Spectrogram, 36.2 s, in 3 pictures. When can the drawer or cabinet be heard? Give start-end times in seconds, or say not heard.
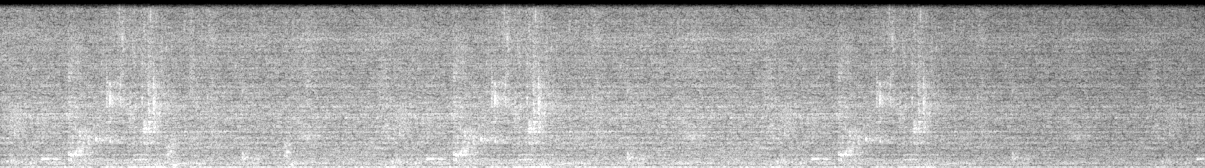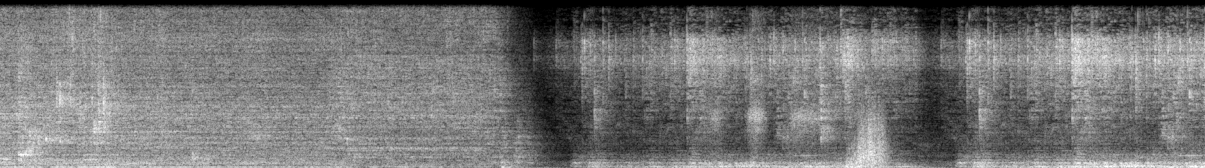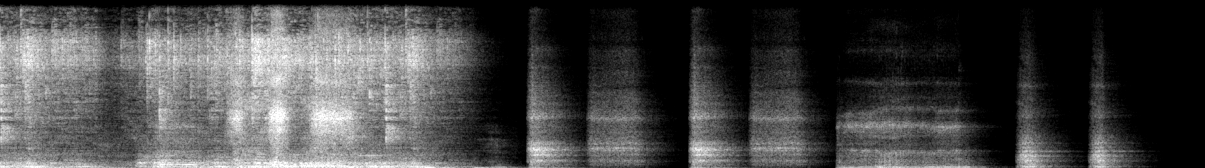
not heard.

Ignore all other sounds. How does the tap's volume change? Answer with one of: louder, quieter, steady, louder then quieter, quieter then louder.
quieter then louder.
